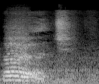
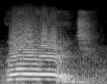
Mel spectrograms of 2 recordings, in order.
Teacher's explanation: Central, because it is in the central position. Central unrounded. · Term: Central unrounded vowel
